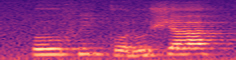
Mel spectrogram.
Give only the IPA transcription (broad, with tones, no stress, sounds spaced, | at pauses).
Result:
o˧ f ĩ˧ k o˨ ɾ u˨˦ ʃ a˦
